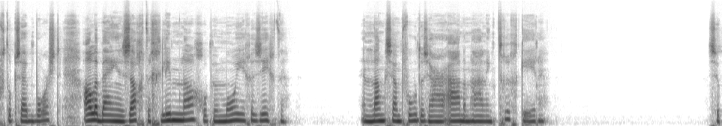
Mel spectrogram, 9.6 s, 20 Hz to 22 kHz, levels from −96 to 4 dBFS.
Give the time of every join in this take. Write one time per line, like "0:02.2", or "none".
none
